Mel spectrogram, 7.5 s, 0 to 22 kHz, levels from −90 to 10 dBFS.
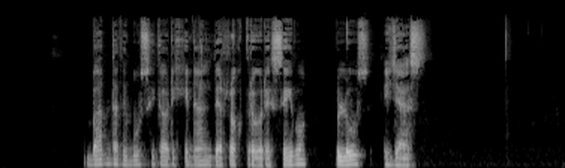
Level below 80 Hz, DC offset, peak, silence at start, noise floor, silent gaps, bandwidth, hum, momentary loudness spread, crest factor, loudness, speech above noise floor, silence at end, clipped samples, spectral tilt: -54 dBFS; under 0.1%; -4 dBFS; 1.15 s; -89 dBFS; none; 14.5 kHz; none; 11 LU; 22 dB; -24 LUFS; 64 dB; 1.85 s; under 0.1%; -3.5 dB/octave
